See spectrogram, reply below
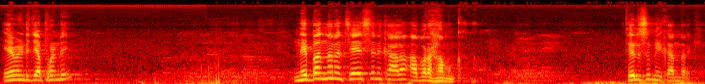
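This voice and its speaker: A man preaching a sermon, quizzing the congregation and stretching key phrases slowly and loudly. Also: high voice, lively intonation.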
